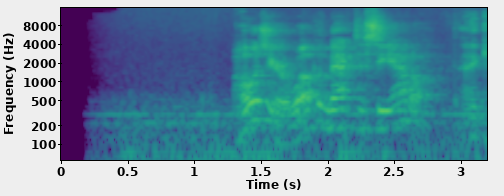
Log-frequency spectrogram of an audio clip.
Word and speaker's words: Hozier: Hozier. Right. I hesitated there, but it rhymes with cozier.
